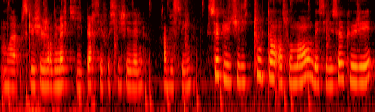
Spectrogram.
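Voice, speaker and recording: A woman's voice: on the high side, steady tone, moderate pace, dark tone, faint music behind. A young woman chatting casually through a makeup tutorial, slipping into English phrases and bursting into playful outbursts. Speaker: beauty vlogger.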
